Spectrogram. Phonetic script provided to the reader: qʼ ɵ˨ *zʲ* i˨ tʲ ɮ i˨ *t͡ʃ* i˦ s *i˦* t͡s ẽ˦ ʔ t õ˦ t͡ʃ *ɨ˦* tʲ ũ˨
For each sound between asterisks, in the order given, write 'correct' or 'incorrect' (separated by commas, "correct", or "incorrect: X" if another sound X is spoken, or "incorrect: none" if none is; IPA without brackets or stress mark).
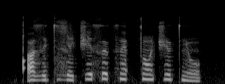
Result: incorrect: z, correct, incorrect: ɨ˦, correct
